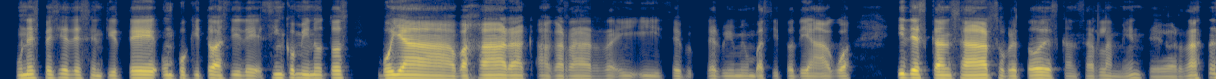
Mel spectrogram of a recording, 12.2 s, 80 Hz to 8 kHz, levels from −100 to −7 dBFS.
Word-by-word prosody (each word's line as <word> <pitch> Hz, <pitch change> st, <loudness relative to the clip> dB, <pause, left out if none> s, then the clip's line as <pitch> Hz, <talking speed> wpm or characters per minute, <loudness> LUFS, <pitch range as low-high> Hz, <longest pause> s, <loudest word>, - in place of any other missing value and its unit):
una 120 Hz, +3 st, +1 dB
especie 135 Hz, +1 st, -3 dB
de 130 Hz, -2 st, -5 dB
sentirte 115 Hz, +3 st, 0 dB
un 120 Hz, 0 st, -5 dB
poquito 125 Hz, +1 st, -3 dB
así 120 Hz, +2 st, -1 dB
de 115 Hz, -1 st, -6 dB
5 135 Hz, 0 st, -4 dB
minutos, 130 Hz, 0 st, -2 dB, 0.3 s
voy 125 Hz, +3 st, +5 dB
a 115 Hz, -4 st, +5 dB
bajar 120 Hz, +2 st, +3 dB
a 115 Hz, -1 st, 0 dB
agarrar, 105 Hz, -1 st, -9 dB
y 110 Hz, 0 st, -14 dB
y -, -, -19 dB
ser 105 Hz, -2 st, -10 dB, 0.2 s
servirme 105 Hz, 0 st, -11 dB
un 105 Hz, 0 st, -11 dB
vasito 105 Hz, 0 st, -11 dB
de 105 Hz, +1 st, -7 dB
agua, 105 Hz, +2 st, -6 dB, 0.4 s
y 145 Hz, -, +3 dB
descansar, 120 Hz, -3 st, +5 dB
sobre 105 Hz, -3 st, -7 dB
todo 115 Hz, +3 st, +1 dB
descansar 105 Hz, -2 st, -6 dB
la 110 Hz, -2 st, -10 dB
mente, 95 Hz, 0 st, -14 dB
¿verdad? 95 Hz, +5 st, -7 dB
115 Hz, 155 wpm, -26 LUFS, 105-125 Hz, 0.4 s, voy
